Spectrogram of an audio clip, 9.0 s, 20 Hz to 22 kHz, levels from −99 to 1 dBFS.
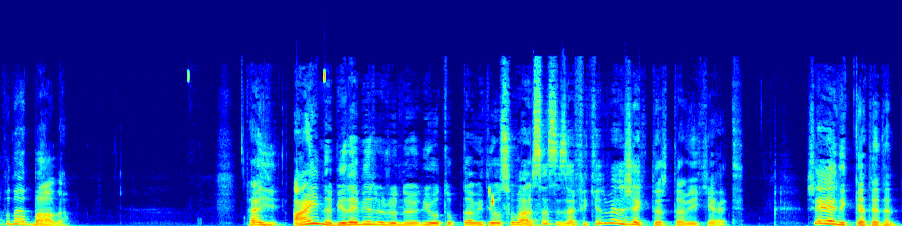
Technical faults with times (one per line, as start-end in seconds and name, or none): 1.88-2.02 corrupt frame decoded
3.24-3.29 corrupt frame decoded
4.89-4.93 corrupt frame decoded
